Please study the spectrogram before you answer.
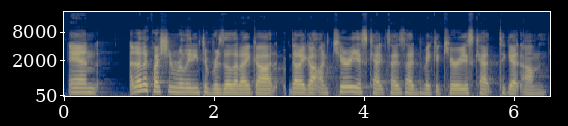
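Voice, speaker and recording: A young American video creator answers her viewers' questions in a lowish, steady voice that's brisk, fairly bright, and clean. She keeps it conversational, often dropping in fillers like "like" and "you know."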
